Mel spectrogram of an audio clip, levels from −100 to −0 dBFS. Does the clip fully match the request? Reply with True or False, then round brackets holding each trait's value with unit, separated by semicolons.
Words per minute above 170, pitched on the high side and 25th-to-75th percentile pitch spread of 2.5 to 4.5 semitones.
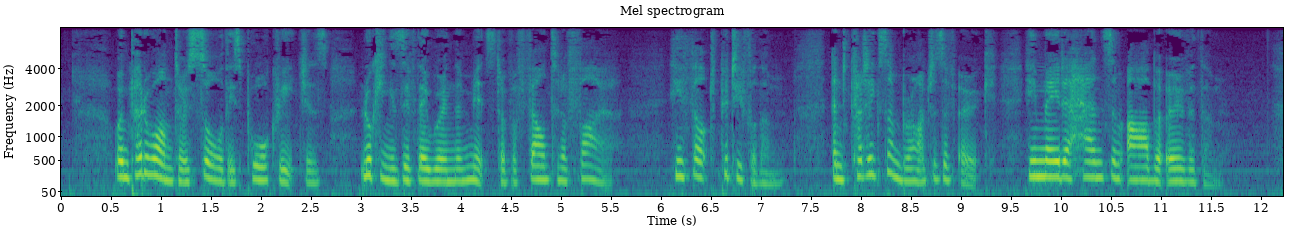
False (180 wpm; 200 Hz; 5.3 semitones)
